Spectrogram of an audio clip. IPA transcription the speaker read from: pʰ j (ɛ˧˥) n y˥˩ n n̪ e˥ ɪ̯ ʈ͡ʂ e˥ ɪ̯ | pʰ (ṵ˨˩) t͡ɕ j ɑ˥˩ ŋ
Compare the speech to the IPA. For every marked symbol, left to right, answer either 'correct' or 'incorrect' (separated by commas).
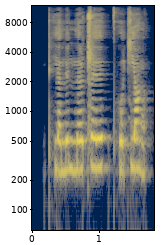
correct, correct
